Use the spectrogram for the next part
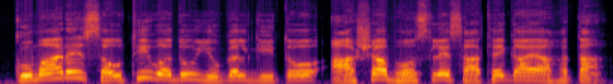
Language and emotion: Gujarati, neutral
